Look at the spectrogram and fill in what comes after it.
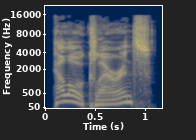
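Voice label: "hello", male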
